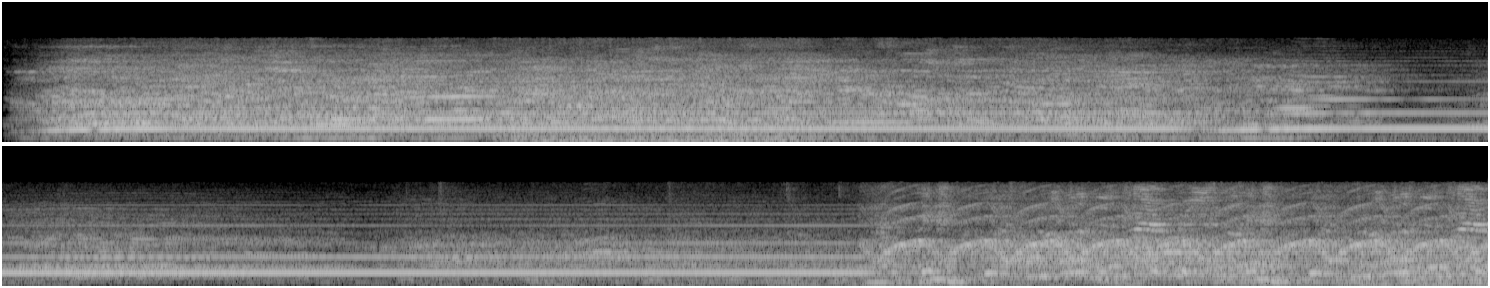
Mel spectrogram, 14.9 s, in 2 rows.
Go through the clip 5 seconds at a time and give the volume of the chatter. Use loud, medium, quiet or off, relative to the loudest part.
loud, medium, medium.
